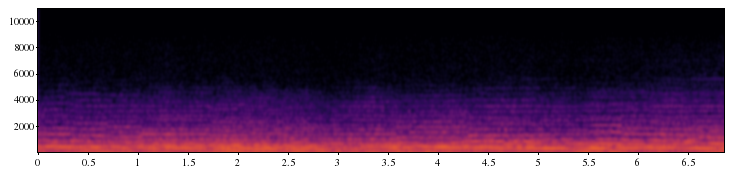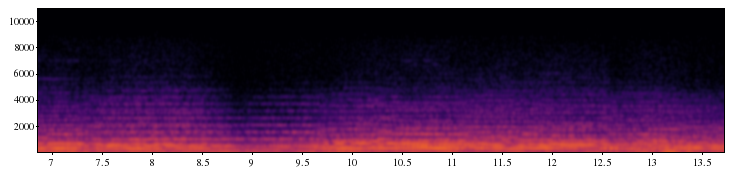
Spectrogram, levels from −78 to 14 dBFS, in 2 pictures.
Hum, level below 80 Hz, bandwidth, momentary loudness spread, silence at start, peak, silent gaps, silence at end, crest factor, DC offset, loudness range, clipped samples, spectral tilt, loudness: none; -40 dBFS; 8.4 kHz; 5 LU; 0 s; -10 dBFS; none; 0 s; 14 dB; 0.1%; 2 LU; under 0.1%; -8.5 dB/octave; -24 LUFS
